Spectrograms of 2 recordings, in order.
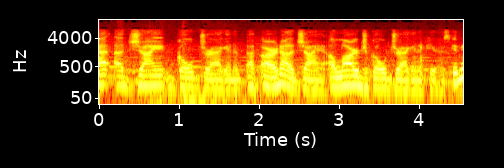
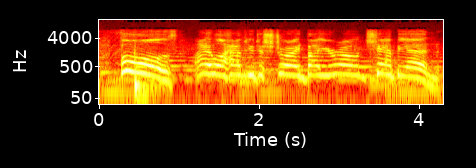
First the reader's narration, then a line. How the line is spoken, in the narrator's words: You hear the Rodent King yell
